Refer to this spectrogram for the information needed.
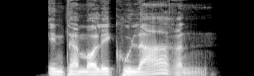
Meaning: inflection of intermolekular: 1. strong genitive masculine/neuter singular 2. weak/mixed genitive/dative all-gender singular 3. strong/weak/mixed accusative masculine singular 4. strong dative plural
- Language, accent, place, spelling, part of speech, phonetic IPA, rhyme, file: German, Germany, Berlin, intermolekularen, adjective, [ˌɪntɐmolekuˈlaːʁən], -aːʁən, De-intermolekularen.ogg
